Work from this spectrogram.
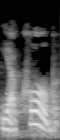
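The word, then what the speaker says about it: Jacob: എച്ച് യു A Joshua യാക്കോബ് എന്നുള്ള എന്നുള്ള പേര് ജെ എ സി ഓ ബി ജേക്കബ് എന്ന് നമ്മൾ പറയുമെങ്കിലും യു can read it ആസ് യാക്കോബ് ജെ എ സി ഓ ബി യ sound is replaced by J Yusuf is ജെ ഓ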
